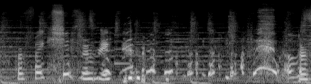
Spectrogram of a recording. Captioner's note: giggles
